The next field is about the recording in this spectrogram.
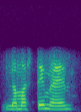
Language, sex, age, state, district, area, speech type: Hindi, female, 30-45, Uttar Pradesh, Ghazipur, rural, conversation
